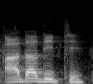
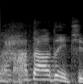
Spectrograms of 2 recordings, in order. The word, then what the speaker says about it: 아다드 이티: 아다드 이티 또는 하다드 이티 이렇게 발음이 이제 그 아자가 히읗 발음이 약간 들어가기도 하거든.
